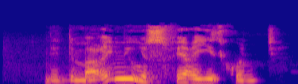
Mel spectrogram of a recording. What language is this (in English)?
Kabyle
